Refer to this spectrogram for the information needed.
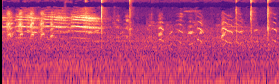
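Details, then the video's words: Blue jays, a family of six, calling early in the morning while waiting for thrown peanuts, with crows also waiting nearby: harsh, harmonic-rich calls layered over each other, then scattered short notes, over steady low background rumble. "Bird Song early Morn with my Blue Jays"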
